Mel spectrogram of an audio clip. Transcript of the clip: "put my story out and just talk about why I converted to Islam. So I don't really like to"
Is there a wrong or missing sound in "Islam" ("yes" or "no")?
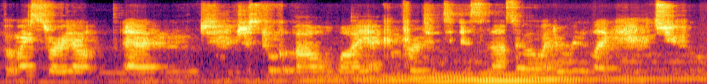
yes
